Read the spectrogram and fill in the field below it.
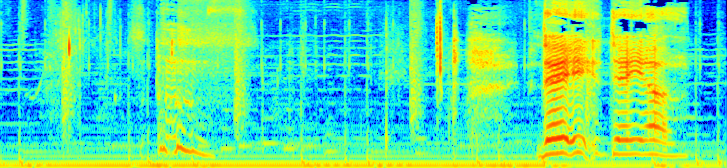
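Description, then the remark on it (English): A speaker drinking water during a break in talking: a short slurp early on, then two louder, wet gulping swallows near the end, with quiet breaths and small mouth noises in between. “Excuse me for my first water break already.”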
